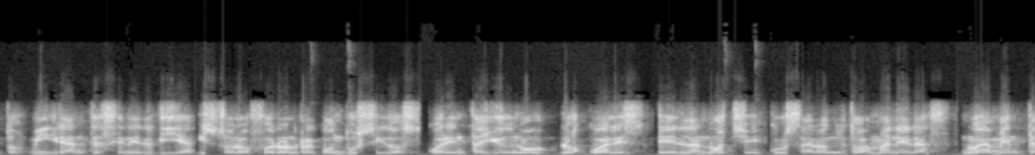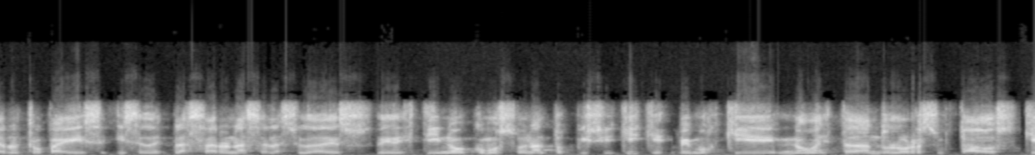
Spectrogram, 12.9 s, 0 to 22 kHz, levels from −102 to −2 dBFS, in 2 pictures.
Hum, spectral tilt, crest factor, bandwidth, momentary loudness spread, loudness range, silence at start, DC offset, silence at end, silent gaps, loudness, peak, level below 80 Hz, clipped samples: none; 2 dB/octave; 14 dB; 17 kHz; 4 LU; 1 LU; 0.05 s; under 0.1%; 0 s; none; -12 LUFS; 0 dBFS; -50 dBFS; under 0.1%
